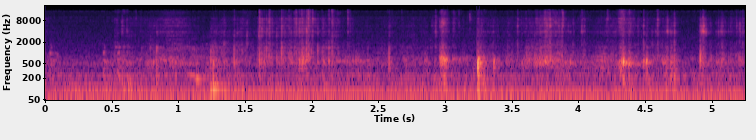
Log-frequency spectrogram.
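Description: Paper wrapping and a plastic sleeve crinkling and rustling as a rolled canvas is unwrapped and handled, with scattered small clicks and a couple of sharper taps about three seconds in.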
